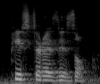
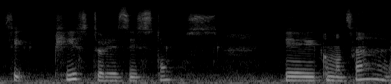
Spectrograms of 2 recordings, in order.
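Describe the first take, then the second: First: A lightly tried French accent on piece de résistance; mock French, half-hearted. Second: Slow, softer French accent, hammed-up but light; mock French accent. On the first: Lightly French-accented phrase to the viewers. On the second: Slow soft mock French accent for her podcast listeners. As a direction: try a bad French accent. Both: Shown as a demonstration. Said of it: "I try to do the French".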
